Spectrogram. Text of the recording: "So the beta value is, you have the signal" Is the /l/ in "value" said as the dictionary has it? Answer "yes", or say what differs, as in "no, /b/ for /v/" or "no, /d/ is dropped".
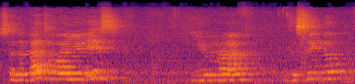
no, /l/ is dropped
